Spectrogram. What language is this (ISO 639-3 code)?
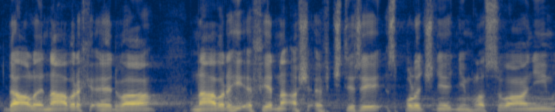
ces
